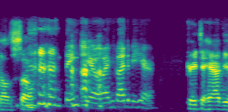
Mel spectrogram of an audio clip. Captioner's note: laughter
